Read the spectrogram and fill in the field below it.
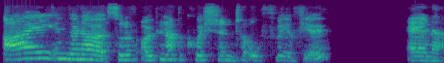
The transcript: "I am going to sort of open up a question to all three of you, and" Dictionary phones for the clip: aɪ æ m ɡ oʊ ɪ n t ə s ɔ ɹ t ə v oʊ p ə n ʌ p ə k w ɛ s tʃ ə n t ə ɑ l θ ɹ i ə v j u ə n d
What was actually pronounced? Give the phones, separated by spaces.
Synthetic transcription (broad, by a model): aɪ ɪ m ɡ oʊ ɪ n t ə s ɔ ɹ t ə v oʊ p ə n ʌ p ə k w ɛ s tʃ ə n t ə ɑ l θ ɹ i ə v j u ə n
